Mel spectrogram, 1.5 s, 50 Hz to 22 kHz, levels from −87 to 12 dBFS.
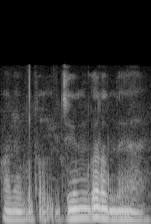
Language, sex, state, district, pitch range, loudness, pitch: Chakma, male, Tripura, Dhalai, 105-120 Hz, -14 LUFS, 110 Hz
